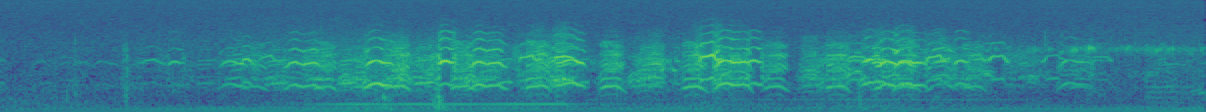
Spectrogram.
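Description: A flock of geese honks overhead.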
